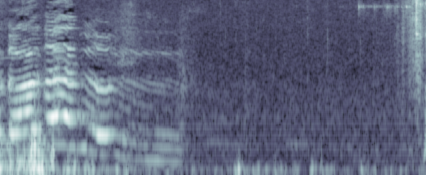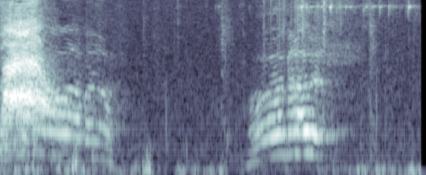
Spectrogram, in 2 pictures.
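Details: Cat making strange calls during a fight; harsh drawn-out yowls that slide downward, a loud noisy hiss-like burst midway, then another rising-falling wail, with scattered knocks and rustling between.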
